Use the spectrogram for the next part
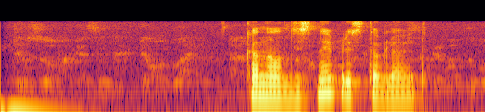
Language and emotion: Russian, neutral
